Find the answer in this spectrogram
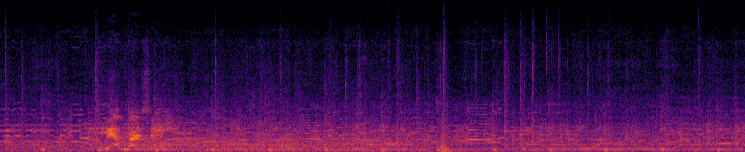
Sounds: music
speech

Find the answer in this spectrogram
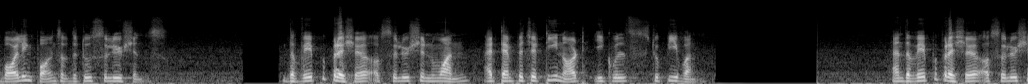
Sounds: speech

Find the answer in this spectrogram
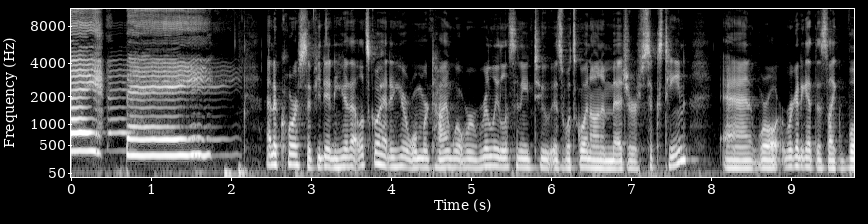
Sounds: speech

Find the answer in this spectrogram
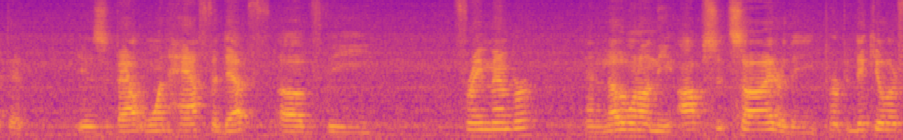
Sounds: speech

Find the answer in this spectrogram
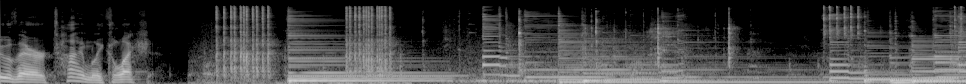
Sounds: tick
music
tick-tock
speech

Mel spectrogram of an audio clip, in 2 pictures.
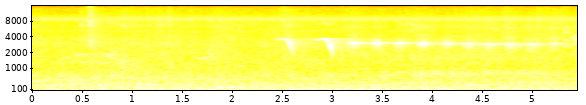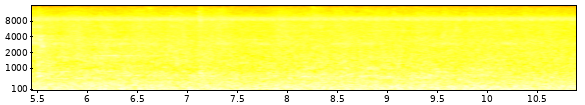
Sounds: woodpecker pecking tree

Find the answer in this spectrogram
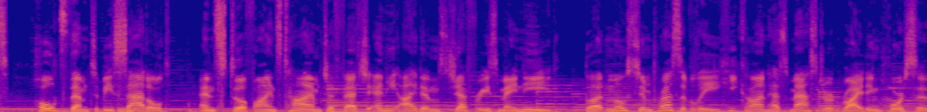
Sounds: speech
music

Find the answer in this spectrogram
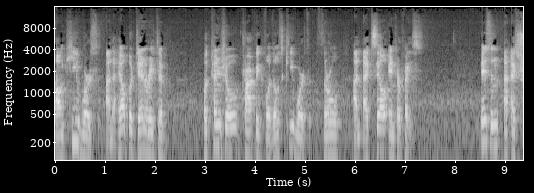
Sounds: speech

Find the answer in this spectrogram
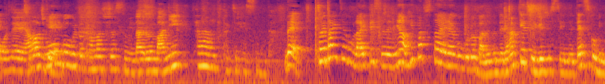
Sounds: speech

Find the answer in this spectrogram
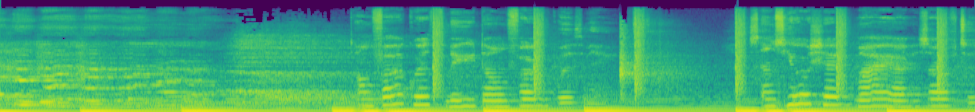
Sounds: music

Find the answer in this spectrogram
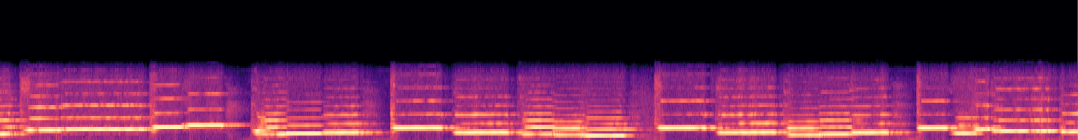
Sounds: music

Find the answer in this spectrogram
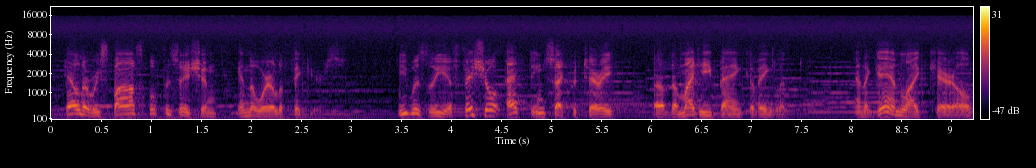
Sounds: speech
music

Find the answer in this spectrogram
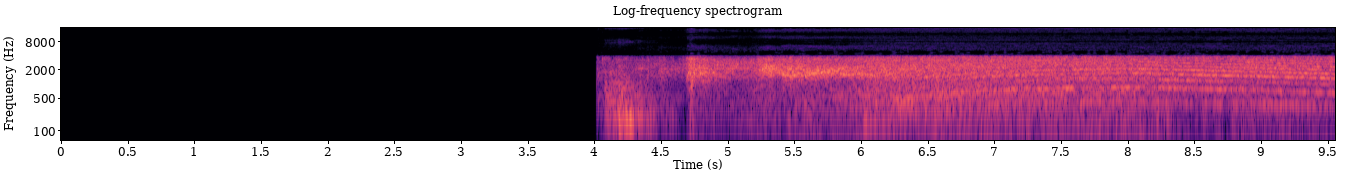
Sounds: vehicle

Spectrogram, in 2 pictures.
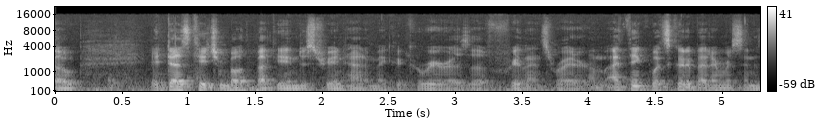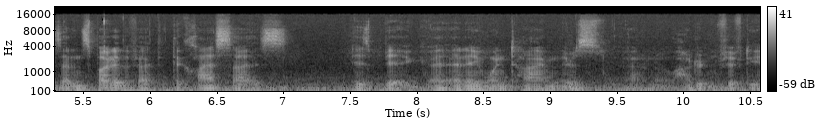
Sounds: speech

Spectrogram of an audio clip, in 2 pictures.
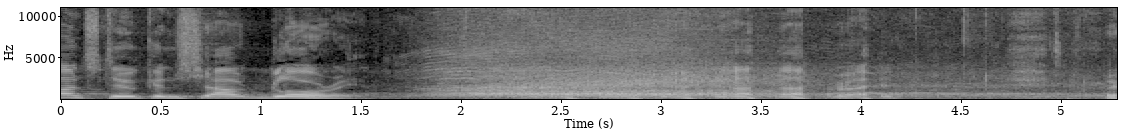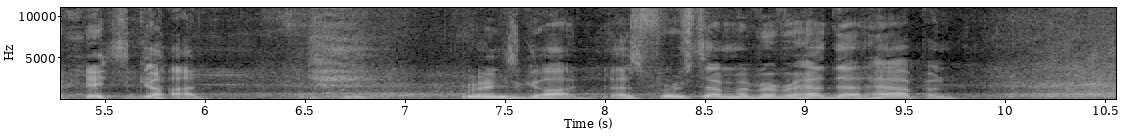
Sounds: whoop
speech

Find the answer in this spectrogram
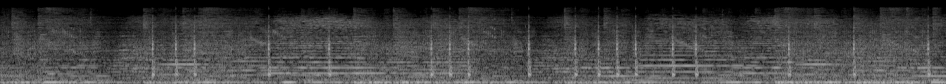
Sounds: music

